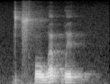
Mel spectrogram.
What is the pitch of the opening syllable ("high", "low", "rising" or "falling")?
rising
